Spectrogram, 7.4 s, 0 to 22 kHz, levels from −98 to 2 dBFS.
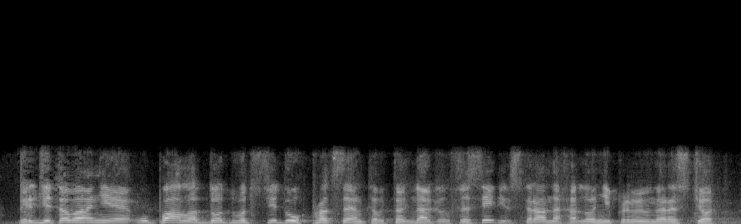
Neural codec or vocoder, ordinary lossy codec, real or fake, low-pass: codec, 16 kHz, 1.1 kbps, Voila-Tokenizer; Opus, 24 kbps; fake; 7.2 kHz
